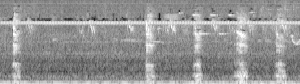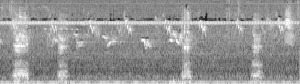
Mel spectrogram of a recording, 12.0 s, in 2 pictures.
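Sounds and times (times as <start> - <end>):
steady low hum: 0.0 - 11.9
pig grunting: 0.2 - 0.5, 2.9 - 3.2, 3.8 - 7.5, 9.6 - 10.0, 11.0 - 11.3.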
